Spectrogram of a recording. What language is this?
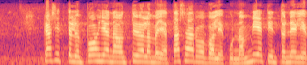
Finnish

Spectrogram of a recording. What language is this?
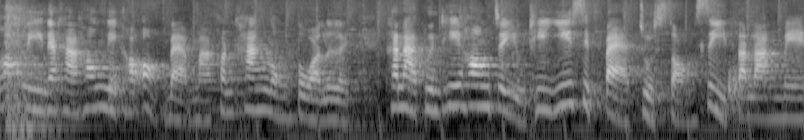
Thai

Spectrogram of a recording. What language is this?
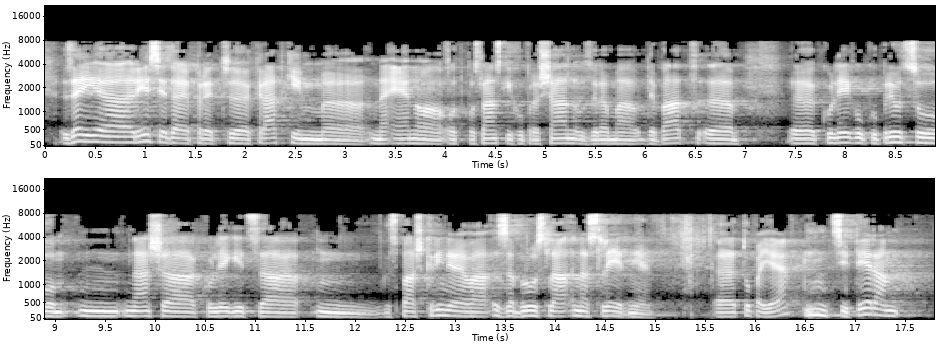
Slovenian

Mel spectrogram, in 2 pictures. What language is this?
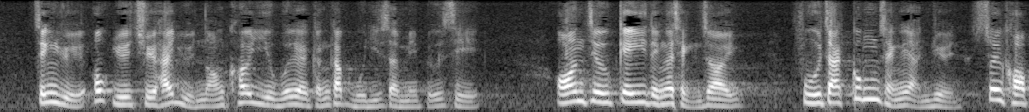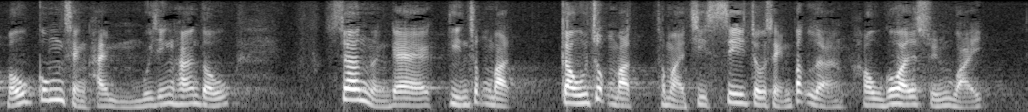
Cantonese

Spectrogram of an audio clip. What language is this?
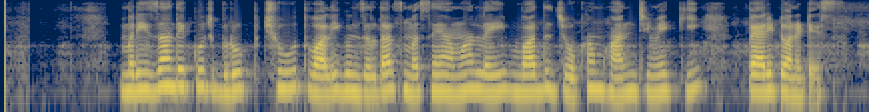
Punjabi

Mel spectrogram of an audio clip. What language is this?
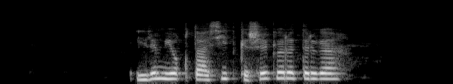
Bashkir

